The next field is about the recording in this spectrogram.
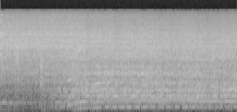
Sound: dull whirring

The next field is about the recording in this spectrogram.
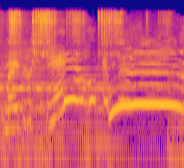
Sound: noise maker clicks

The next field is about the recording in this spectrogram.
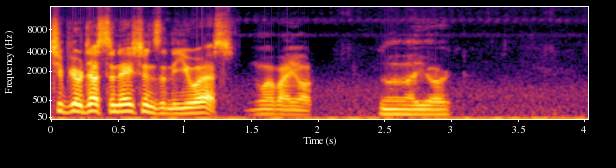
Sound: speaking Spanish

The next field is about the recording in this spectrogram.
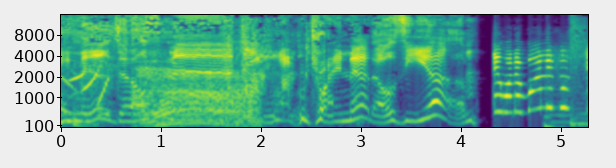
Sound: growls

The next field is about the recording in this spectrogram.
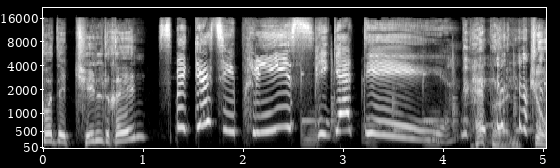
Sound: laughing

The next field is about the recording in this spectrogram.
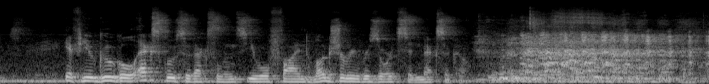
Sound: laughter

